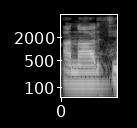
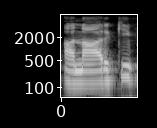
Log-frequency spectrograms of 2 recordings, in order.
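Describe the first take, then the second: First: The ch is sounded like ch in chair. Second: The ch is sounded like a hard k. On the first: The speaker calls it wrong. "अनारची नहीं" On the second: The speaker calls it right. "यहाँ पे अनारकी पढ़ेंगे"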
